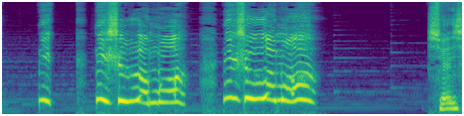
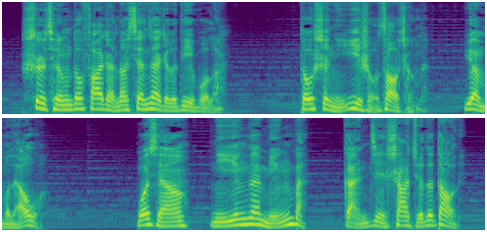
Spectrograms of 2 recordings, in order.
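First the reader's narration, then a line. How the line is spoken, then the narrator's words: Cold, unmoved. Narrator (Chinese): 龙宇不为所动，冷冷的说道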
